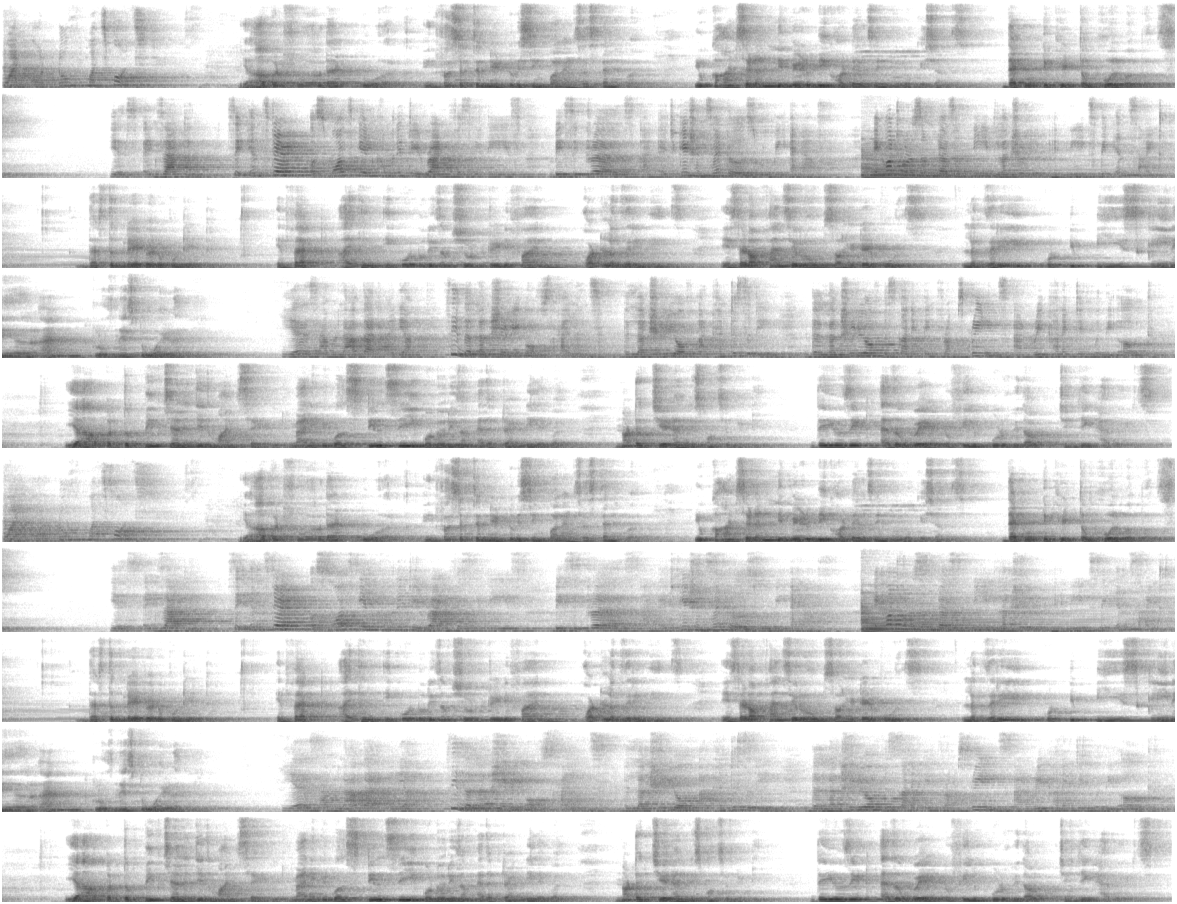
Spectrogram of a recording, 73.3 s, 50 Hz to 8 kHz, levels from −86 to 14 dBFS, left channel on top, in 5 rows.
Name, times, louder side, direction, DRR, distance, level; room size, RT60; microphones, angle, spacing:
voice 1, 0.0-1.8 16.0-17.1 17.5-24.9 25.5-29.1 47.5-58.4, left 1 dB, 45° left, 0 dB, 2.4 m, -30 dB
voice 2, 2.9-4.9 5.2-8.0 8.7-12.0 12.5-14.7 27.8-28.0 30.2-31.8 32.7-33.2 33.5-37.8 38.3-40.8 41.3-42.1 42.4-46.3 52.3-52.4 59.4-65.7 66.3-68.1 68.7-73.0, equal, ahead, 0 dB, 0.7 m, -20 dB
sound 1, 25.4-31.4 36.1-36.2, right 1 dB, 50° right, 1.5 m, -33 dB
19.0 x 7.2 x 6.0 m, 2.1 s
head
